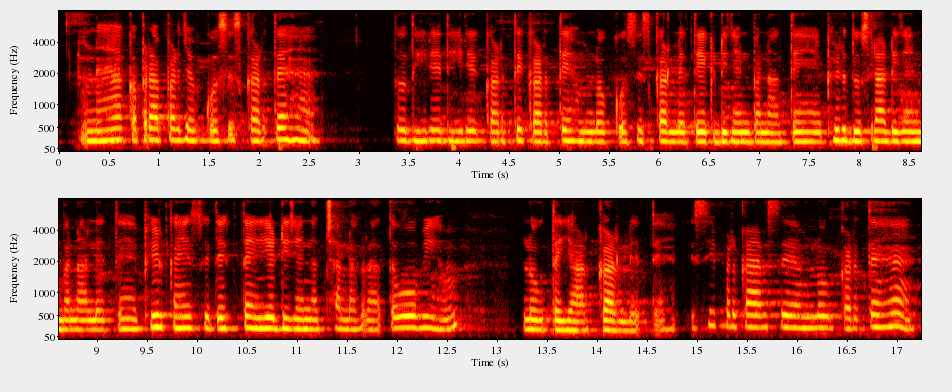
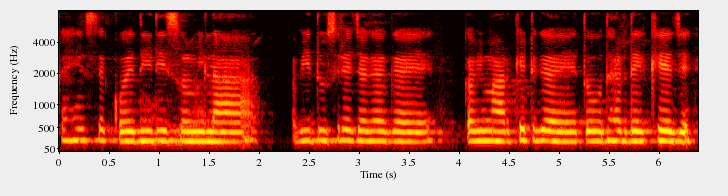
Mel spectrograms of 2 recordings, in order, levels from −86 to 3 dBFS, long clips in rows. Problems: constant background noise, echo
